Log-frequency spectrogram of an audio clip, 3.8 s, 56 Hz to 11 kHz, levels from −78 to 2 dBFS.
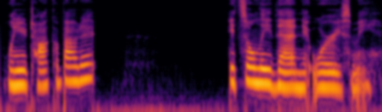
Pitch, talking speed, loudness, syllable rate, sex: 205 Hz, 155 wpm, -17 LUFS, 6.0 syllables/s, female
